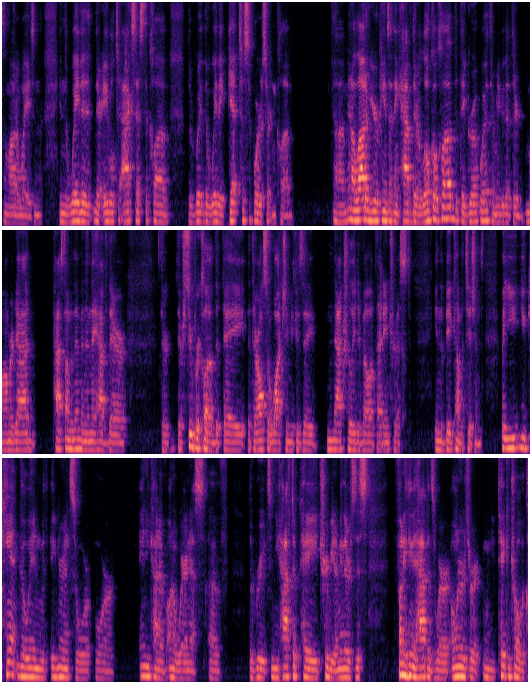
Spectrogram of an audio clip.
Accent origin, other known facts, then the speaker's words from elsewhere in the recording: United States; as an American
